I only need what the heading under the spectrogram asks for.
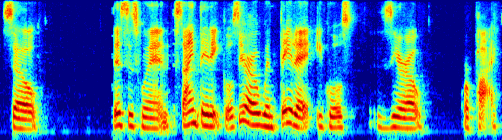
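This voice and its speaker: A woman's voice: medium pitch, unhurried, creaky, a little mellow. A woman engineering instructor giving a methodical, step-by-step walkthrough, thinking aloud as she works through math.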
